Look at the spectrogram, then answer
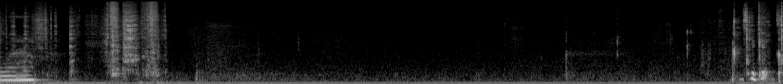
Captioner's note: scratching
